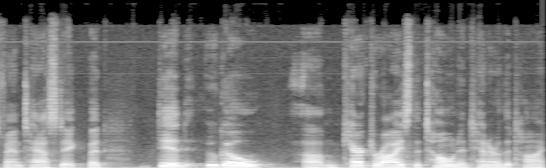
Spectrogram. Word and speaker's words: Hugo: it in English, Victor Hugo, but I know the H is silent in French, so it's Victor Hugo, wrote Les Miserables, one of the great novels of the 19th century.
